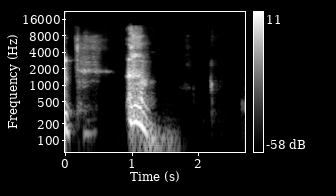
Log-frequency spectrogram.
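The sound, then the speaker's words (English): One loud, rough cough with a throat-clearing rasp, preceded by a softer breathy sound and followed by near silence. “And excuse me, now I'm coughing.”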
